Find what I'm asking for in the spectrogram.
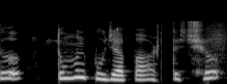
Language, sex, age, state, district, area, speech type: Kashmiri, female, 18-30, Jammu and Kashmir, Kupwara, rural, spontaneous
